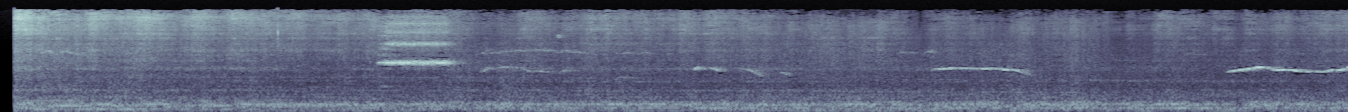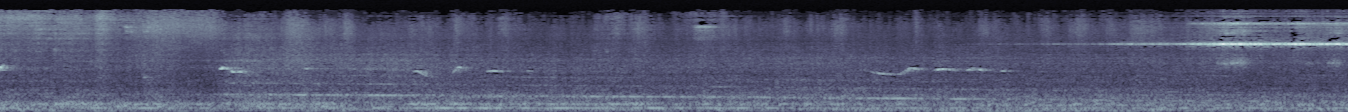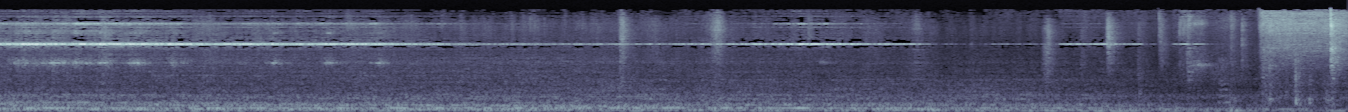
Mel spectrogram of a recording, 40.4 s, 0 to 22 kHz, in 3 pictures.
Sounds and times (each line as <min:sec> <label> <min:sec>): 0:00.0 wind 0:40.4
0:00.1 motor train 0:40.4
0:03.8 whistle 0:05.9
0:06.8 whistle 0:08.0
0:09.0 whistle 0:10.4
0:12.2 whistle 0:13.7
0:15.6 whistle 0:16.1
0:17.6 whistle 0:18.7
0:22.2 whistle 0:23.7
